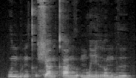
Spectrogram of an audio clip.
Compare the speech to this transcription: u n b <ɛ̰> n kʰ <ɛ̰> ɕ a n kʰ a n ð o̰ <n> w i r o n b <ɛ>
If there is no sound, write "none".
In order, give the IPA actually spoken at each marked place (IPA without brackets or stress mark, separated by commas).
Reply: ə̰, ə̰, n, ɨ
